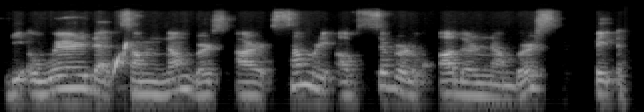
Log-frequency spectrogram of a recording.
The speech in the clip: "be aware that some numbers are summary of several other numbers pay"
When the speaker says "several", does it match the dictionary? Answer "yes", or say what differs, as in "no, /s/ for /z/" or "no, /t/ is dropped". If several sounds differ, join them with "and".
yes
